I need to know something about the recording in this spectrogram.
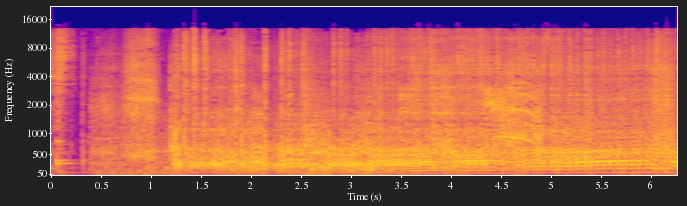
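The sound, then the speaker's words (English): A small snowmobile engine with a CVT revs loudly, its buzzing pitch climbing after a brief quieter start and then holding in a steady, rattling roar to the end. “They'll still use the snowmobile engine and CVT, but they'll have to create a whole new drive system.”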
